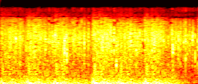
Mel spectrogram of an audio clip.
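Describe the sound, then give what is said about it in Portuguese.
A heavy, rumbling MOAB bomb-explosion boom effect that roars continuously for a couple of seconds, loud and bass-laden with crackling texture, with no voices over it. “Solta Moab, fogo no Turu.”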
